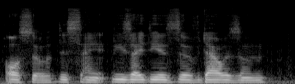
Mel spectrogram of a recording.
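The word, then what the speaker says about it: Taoism: or something like that so dosm that t is pronounced as a d and this could be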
